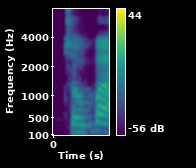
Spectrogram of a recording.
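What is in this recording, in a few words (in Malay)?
"cobak", Malay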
